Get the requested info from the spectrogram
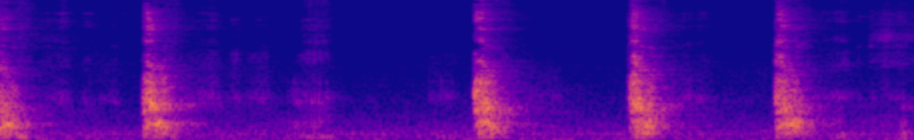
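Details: Dog teasing and testing the patience of its big brother indoors; five short, sharp barks come in bursts roughly every second, with pauses between them and quiet background.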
